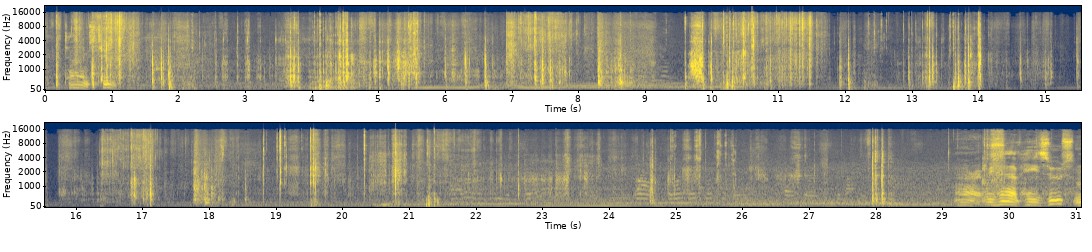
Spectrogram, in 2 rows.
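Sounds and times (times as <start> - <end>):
shrink wrap crinkling: 0.2 - 8.1, 10.0 - 15.0, 16.3 - 17.6
knife scraping cardboard seal: 8.8 - 11.7.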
